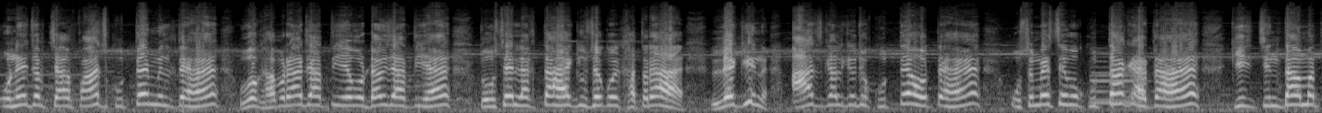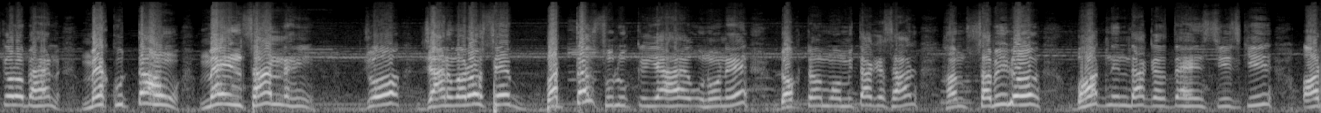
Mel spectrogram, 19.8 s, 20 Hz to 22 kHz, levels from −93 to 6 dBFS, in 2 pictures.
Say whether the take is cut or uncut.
uncut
